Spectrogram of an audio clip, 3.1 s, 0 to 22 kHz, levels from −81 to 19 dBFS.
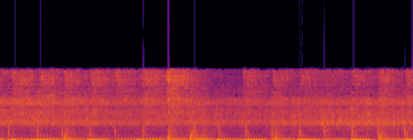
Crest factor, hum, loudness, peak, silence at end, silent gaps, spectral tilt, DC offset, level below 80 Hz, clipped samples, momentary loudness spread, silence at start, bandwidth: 12 dB; none; -12 LUFS; 0 dBFS; 0 s; none; -3 dB/octave; 1%; -18 dBFS; under 0.1%; 3 LU; 0 s; 12 kHz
